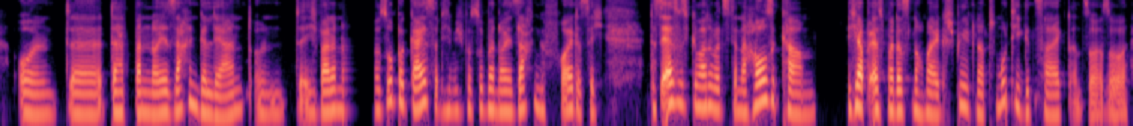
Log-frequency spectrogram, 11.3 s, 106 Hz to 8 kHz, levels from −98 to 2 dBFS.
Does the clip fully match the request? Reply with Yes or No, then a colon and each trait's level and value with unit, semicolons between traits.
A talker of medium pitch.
Yes: medium, 180 Hz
